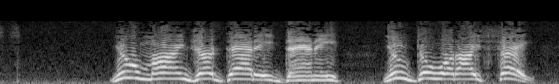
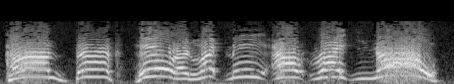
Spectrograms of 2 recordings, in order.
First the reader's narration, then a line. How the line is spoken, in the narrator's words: Jack screamed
